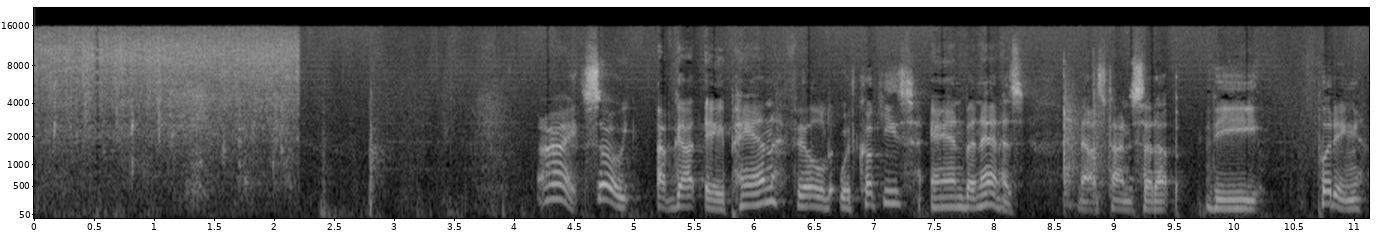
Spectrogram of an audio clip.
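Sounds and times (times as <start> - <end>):
hands being washed under running tap water: 0.0 - 2.2
speech: 4.2 - 11.1.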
